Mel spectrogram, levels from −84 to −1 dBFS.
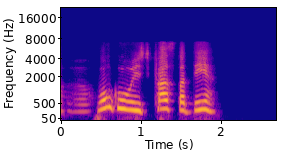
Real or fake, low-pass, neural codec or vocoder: fake; 7.2 kHz; codec, 16 kHz, about 1 kbps, DyCAST, with the encoder's durations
